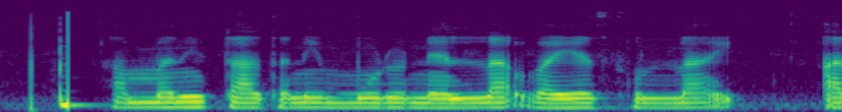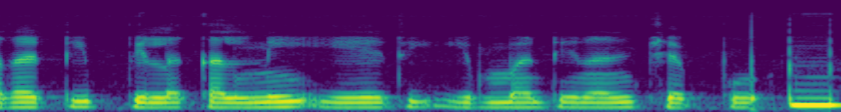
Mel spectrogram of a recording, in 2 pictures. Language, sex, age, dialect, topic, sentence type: Telugu, female, 18-24, Southern, agriculture, statement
